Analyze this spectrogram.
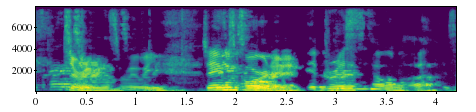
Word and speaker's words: Idris Elba: a lifetime during this movie, James Cordon, Idris Ela is how it's pronounced. Yeah, Idris Elba.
